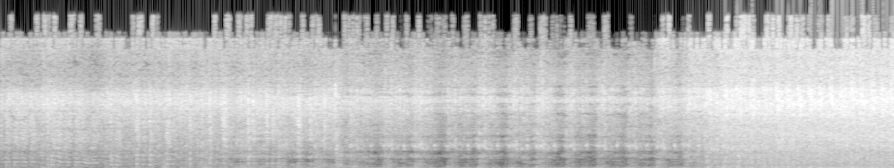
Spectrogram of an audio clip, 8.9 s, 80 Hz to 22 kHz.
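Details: 1973 Mercury Cougar XR7, first start since 1985, oil/2-cycle mix in cylinders, Motorcraft carburetor leaking at accelerator pump, no oil pressure on gauge: steady idle with quick light ticking about three per second; owner suspects lifter noise from old engine.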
